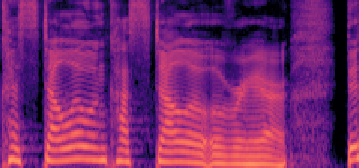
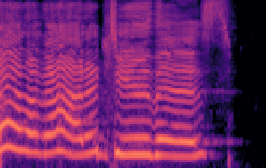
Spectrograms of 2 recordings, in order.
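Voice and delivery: sobbing, distraught, high, wailing scream-cry; 8 semitones higher than usual. Retell the moment before the waiter comes by, imitating Lisa Rinna scream-crying. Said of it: "like doing that scream cry".

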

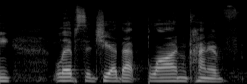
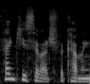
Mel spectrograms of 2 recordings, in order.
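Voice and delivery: put-on British woman's accent. Retelling a play date host thanking a child: imitating a British woman. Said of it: "this British woman, and I was just doing her voice back to her".

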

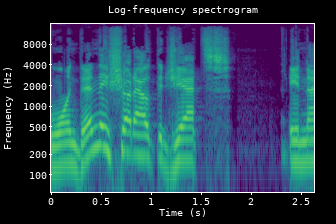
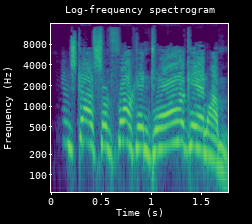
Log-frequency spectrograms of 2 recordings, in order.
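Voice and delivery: put-on Irish accent, pitched up; 9 semitones higher than usual. Saying a line when asked to do it in an Irish accent. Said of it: "but in an Irish accent".

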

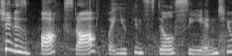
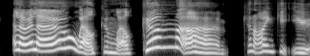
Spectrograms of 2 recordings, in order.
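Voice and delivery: put-on high, slow, drawn-out teenage girl voice; 6 semitones higher, 4 dB louder than usual. Game master voicing a teenage Aladrin girl greeting the table with menus: teenage elf girl voice. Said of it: "a teenage girl... Would come up to the table and just be like".

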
